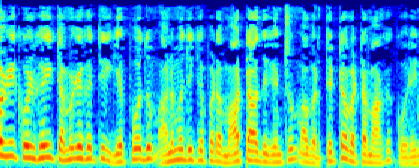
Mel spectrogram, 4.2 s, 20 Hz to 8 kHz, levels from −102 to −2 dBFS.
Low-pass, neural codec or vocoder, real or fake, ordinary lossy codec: 7.2 kHz; none; real; none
